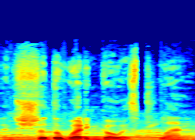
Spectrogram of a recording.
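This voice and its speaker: A man's voice: medium pitch, sing-song, normal speed, music in the background, close to an everyday voice. A man playing a pompous, scheming pony nobleman in an audio drama, speaking in a formal, condescending way. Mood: oily, flattering. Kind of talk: fan audio drama acting.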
